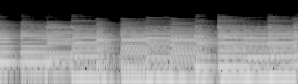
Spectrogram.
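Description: Solo digital piano playing a lively melody with chords over repeated bass notes, the notes changing several times a second.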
